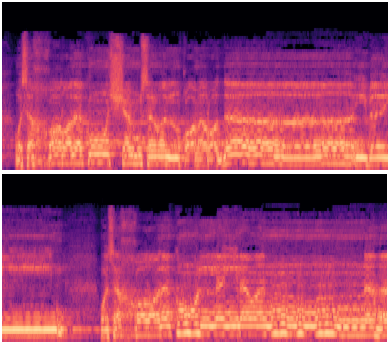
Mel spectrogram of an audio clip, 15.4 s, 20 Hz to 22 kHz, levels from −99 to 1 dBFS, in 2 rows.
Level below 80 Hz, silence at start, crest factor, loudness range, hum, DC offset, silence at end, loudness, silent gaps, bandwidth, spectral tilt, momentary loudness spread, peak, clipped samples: -50 dBFS; 0 s; 10 dB; 3 LU; none; under 0.1%; 0 s; -15 LUFS; none; 11 kHz; -6 dB/octave; 7 LU; -4 dBFS; under 0.1%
